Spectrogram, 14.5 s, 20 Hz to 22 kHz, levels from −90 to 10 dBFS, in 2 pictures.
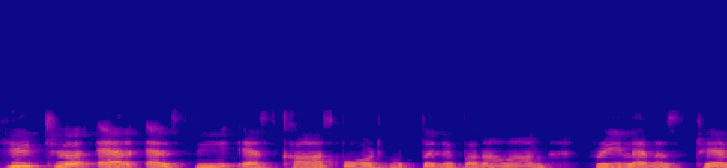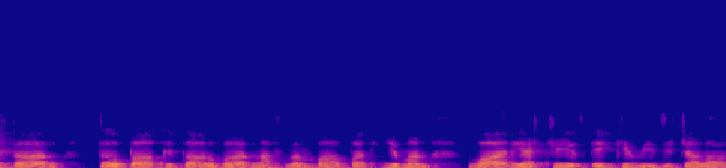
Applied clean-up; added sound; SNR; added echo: neural mask model DeepFilterNet 3.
